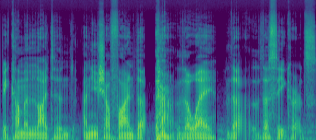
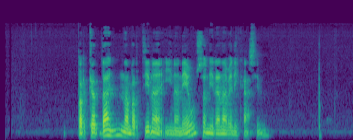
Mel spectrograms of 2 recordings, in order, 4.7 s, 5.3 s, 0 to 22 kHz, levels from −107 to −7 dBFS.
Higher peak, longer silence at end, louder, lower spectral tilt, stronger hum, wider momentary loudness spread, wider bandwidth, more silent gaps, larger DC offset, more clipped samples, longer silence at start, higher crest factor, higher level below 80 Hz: about the same, -10 dBFS vs -10 dBFS; second, 0 s vs 0.5 s; about the same, -30 LUFS vs -29 LUFS; about the same, -5.5 dB/octave vs -6 dB/octave; neither; second, 8 LU vs 13 LU; first, over 20 kHz vs 10.5 kHz; neither; neither; neither; second, 0 s vs 1.15 s; about the same, 20 dB vs 22 dB; first, -40 dBFS vs -72 dBFS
